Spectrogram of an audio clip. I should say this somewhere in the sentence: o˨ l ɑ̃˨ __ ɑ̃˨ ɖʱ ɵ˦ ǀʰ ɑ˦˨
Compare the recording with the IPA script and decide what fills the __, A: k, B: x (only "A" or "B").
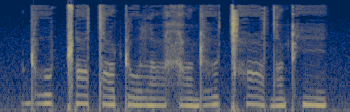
B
